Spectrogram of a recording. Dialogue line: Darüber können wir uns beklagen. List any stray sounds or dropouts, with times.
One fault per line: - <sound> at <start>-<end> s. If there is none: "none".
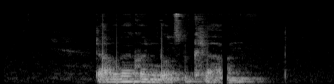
- dropout at 2.2-2.3 s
